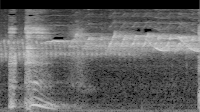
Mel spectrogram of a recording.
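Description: A bird sings a continuous run of high, rapidly repeated chirps and trills in the background. There is a brief sound from a man's voice just after the start.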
